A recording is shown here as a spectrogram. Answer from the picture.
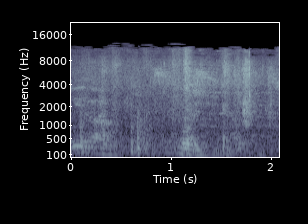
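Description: Indistinct voices of people talking in the street, quieter than a close voice, with a couple of short clicks or knocks.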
